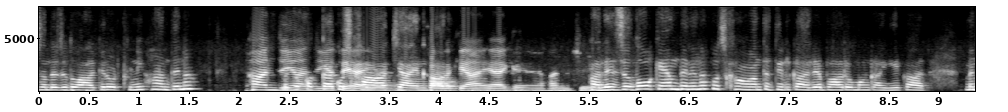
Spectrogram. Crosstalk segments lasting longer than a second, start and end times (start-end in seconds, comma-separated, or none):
2.5-4.2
